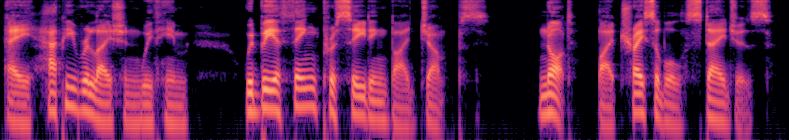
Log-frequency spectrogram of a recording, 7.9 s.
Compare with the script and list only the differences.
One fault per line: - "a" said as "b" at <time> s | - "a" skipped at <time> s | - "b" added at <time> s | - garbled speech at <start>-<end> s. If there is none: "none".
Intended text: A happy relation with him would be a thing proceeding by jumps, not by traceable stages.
none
